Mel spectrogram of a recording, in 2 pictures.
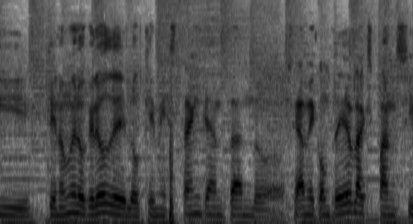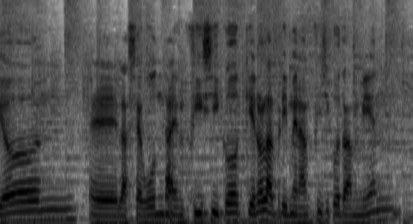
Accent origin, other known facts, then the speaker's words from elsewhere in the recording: Catalonia, Spain; soy catalán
